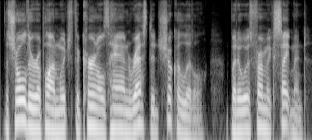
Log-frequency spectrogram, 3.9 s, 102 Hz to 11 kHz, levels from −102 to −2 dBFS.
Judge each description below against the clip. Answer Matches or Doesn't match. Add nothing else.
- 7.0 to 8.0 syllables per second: Matches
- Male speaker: Matches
